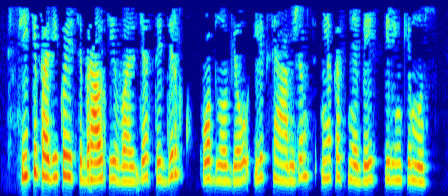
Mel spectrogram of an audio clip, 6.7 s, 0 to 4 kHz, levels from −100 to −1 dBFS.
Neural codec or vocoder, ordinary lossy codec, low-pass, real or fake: none; MP3, 16 kbps; 3.6 kHz; real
